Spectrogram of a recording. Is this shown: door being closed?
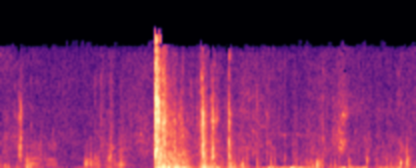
yes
